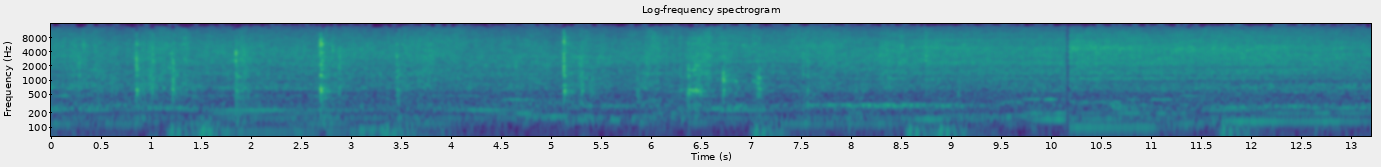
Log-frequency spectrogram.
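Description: Wooden spatula stirring beef and vegetables in a metal pot, scraping and knocking against the pot's sides, over a hiss of the ingredients sizzling. The knocks come in a cluster over the first seven seconds or so, then the stirring goes quieter.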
